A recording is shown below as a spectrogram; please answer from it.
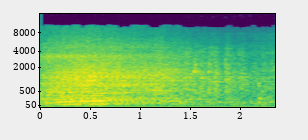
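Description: A motor vehicle driving past: its engine and tyre noise swell up, peak about half a second in and fade away over the next second.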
